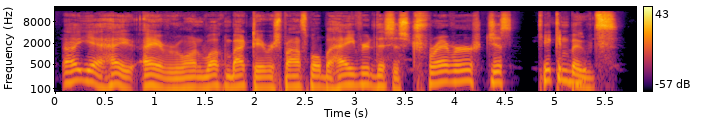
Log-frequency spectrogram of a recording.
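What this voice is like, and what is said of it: Heavier Southern twang accent. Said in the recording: “your actual accent ... I have a lot more of a twang whenever I let it go”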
